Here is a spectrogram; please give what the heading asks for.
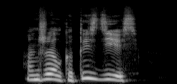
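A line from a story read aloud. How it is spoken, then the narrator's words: Loud, agitated voice. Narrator (Russian): громко проговорил взволнованным голосом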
